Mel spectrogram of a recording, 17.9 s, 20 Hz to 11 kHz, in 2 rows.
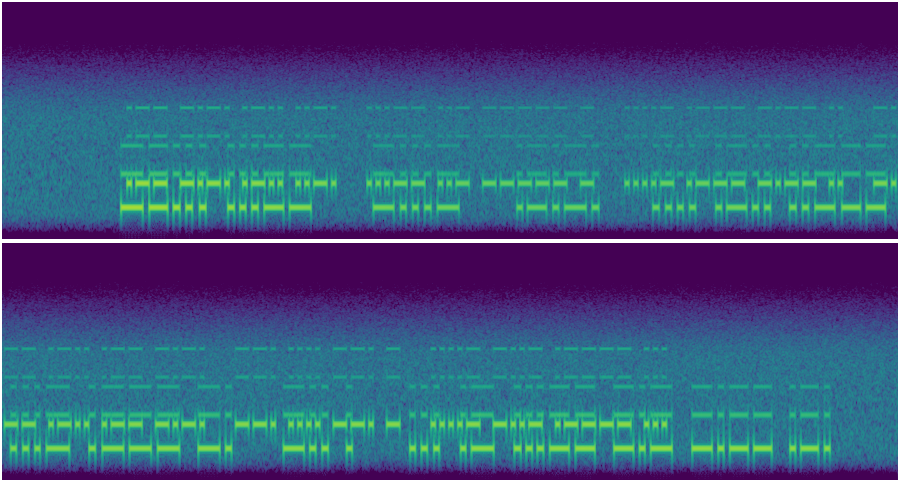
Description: Morse code, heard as two keyed tones, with fading. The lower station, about 20 wpm, 470 Hz: 73 <BT> <AR> HL2VJN DE SA3KYR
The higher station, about 27 wpm, 800 Hz: WCLF 3U0T 4JYI YLWC GHGT 4X1S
